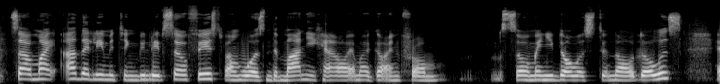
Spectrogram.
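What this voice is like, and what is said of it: Foreign accent. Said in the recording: “I've got an accent, I'm an immigrant”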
